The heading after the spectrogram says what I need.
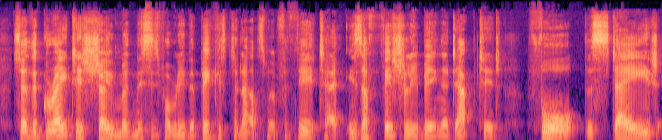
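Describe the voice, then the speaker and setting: A young man with a slight lisp hosting a casual theatre news show, chatty and opinionated with self-deprecating asides. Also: fairly low pitch. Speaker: theatre news podcast host. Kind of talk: casual solo news chat.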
